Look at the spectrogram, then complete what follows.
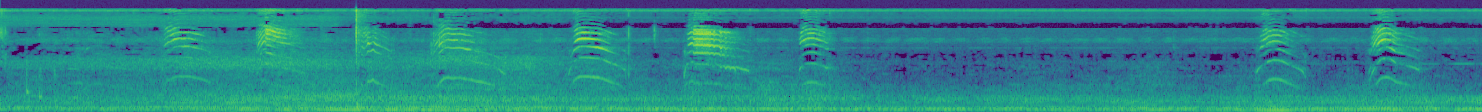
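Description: Very young kitten mewing: a string of short, high-pitched cries, each rising then falling in pitch, about a second apart, then a pause and two more near the end, over a low steady rumble.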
